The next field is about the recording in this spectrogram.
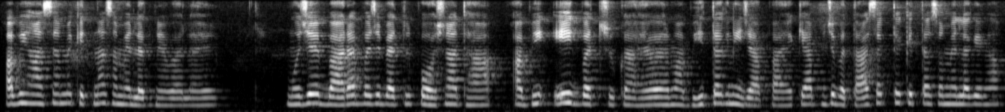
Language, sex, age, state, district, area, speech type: Hindi, female, 18-30, Madhya Pradesh, Betul, rural, spontaneous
